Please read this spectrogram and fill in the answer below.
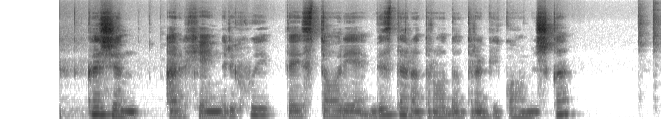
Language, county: Lithuanian, Klaipėda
